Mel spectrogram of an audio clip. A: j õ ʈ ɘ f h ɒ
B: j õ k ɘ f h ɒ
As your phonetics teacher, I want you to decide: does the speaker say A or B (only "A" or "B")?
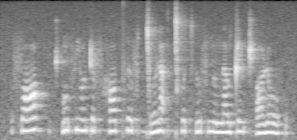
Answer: A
